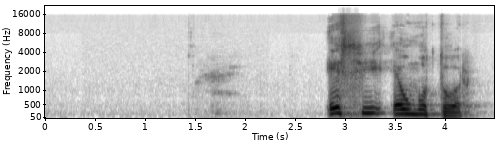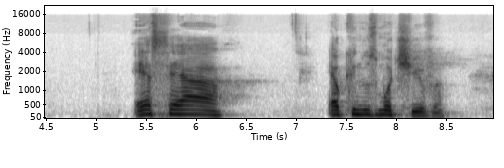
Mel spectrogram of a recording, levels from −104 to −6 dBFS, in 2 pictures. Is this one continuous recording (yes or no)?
yes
